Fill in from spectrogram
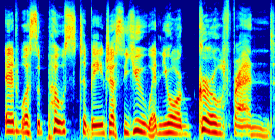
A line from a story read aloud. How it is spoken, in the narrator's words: the woman shrieked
